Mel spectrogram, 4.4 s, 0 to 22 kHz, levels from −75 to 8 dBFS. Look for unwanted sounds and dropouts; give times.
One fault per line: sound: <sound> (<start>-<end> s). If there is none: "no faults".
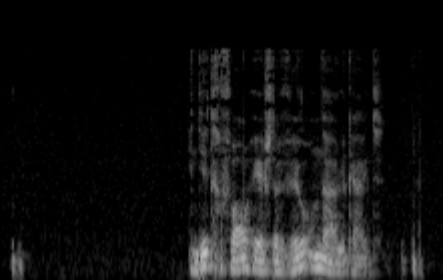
no faults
